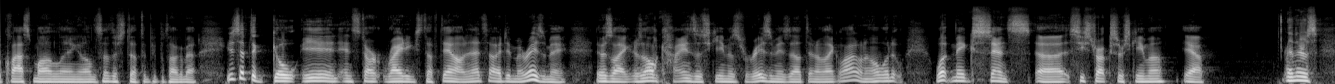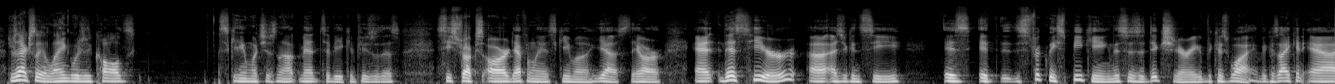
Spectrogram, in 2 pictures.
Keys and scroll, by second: 20.0-21.2 typing, 23.2 j, 23.4 j, 26.5-26.7 typing.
